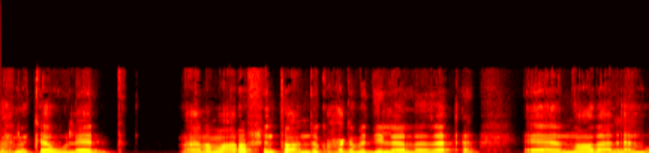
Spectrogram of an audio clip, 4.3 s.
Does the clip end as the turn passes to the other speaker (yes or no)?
no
